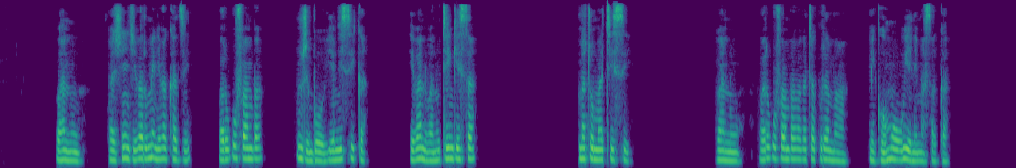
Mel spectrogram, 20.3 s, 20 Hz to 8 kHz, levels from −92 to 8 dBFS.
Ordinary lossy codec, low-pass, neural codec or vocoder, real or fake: AAC, 32 kbps; 7.2 kHz; none; real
